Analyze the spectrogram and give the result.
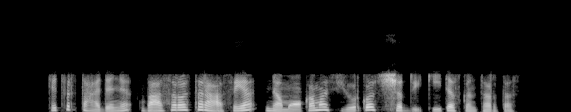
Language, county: Lithuanian, Kaunas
